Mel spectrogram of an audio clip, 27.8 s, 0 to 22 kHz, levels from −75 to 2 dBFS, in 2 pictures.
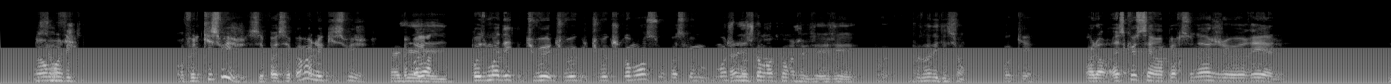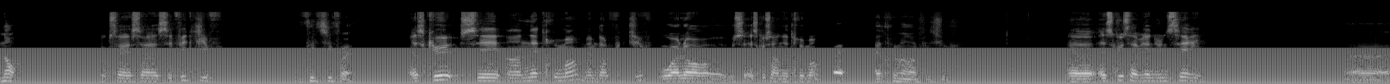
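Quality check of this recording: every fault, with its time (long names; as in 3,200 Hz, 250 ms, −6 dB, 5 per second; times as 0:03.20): mains buzz 60 Hz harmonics 34 −28 dBFS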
